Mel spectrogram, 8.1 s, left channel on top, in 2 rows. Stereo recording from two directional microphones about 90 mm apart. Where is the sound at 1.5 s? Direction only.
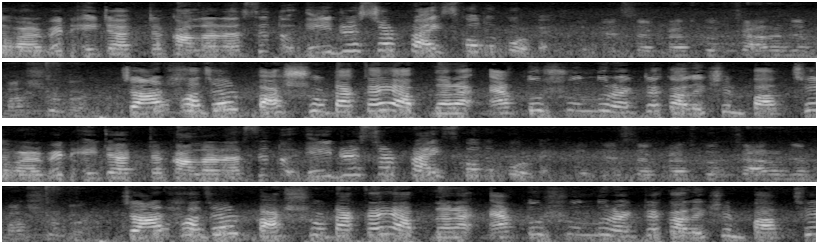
40° left (ahead or behind).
